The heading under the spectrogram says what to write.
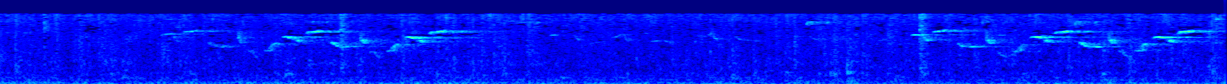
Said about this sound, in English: Don't focus on the bird. You're going to want to, but just block it out.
